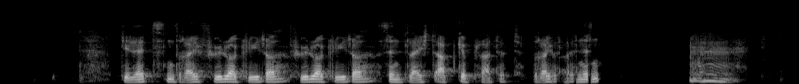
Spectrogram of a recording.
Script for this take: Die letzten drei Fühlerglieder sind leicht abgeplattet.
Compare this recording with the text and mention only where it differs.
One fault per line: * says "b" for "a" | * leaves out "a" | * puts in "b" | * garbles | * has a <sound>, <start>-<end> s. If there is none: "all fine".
* puts in "Fühlerglieder"
* garbles
* has a throat clearing, 6.9-7.5 s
